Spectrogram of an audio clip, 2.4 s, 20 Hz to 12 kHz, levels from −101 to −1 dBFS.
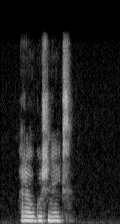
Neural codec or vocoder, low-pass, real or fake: vocoder, 22.05 kHz, 80 mel bands, WaveNeXt; 9.9 kHz; fake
